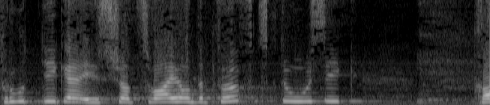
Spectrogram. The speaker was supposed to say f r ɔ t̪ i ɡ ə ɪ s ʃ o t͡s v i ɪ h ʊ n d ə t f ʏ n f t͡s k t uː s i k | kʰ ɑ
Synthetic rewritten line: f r u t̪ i ɡ ə ɪ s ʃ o t͡s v a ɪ h ʊ n d ə t f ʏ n f t͡s k t uː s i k | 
